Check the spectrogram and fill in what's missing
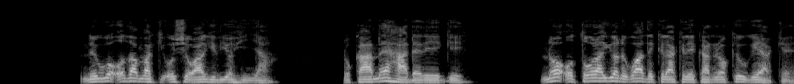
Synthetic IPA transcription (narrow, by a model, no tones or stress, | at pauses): neɣwɔʔoðamakioɕjɔwaɣiðjɔɦiɲa | dokaːnɛɦadɛɾeːɡe | nɔʔotoːɾaɣiɔneɣwaðekeɾakeɾekaneɾɔkeuɣeakɛ̰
